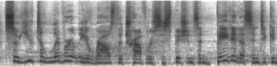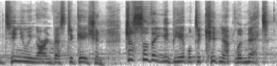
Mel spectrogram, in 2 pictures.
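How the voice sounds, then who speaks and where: A woman's voice: mid-range voice, quick pace, few pauses, long reverb tail, soft background music, natural voice. A woman voicing an earnest, defiant young man, a magician, in an anime game, intense and accusing. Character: earnest, defiant young male magician protecting his siblings.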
